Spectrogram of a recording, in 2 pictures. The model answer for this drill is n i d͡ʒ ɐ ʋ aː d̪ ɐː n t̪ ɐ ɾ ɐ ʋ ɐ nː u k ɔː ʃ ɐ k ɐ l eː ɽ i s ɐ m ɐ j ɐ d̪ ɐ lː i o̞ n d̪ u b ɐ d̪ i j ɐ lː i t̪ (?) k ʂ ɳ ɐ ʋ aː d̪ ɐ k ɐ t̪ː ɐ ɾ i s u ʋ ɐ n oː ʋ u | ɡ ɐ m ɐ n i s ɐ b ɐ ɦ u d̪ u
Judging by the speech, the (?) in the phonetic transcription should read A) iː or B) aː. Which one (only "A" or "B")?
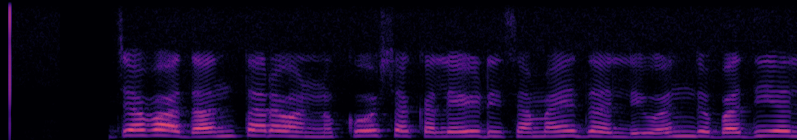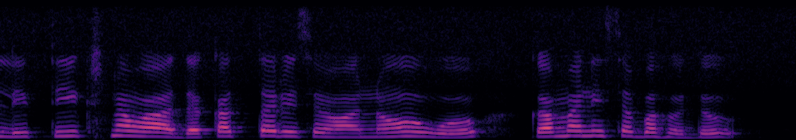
A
